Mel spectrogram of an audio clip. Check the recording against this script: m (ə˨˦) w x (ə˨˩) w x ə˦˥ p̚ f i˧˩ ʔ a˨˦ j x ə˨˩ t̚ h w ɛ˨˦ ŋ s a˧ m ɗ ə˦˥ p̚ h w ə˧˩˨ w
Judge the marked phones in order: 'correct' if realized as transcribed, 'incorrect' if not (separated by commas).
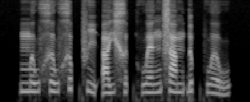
correct, incorrect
